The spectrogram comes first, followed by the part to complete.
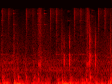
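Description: Makeup brush working in a pressed-powder eyeshadow palette: a few light clicks and taps, the sharpest near the end, over quiet background music.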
